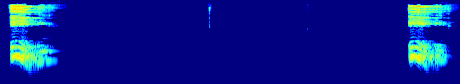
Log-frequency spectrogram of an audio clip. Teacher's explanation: English speakers often pronounce it like the Y in shy, but the Swedish E is a rounded front vowel. E E So, say E as in see, but round your lips like you're saying ooh.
